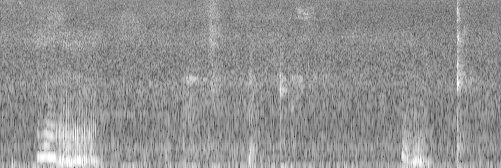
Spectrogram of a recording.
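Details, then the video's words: Pug asleep and snoring, giving a loud rough snort near the start and a softer, shorter one about four seconds later, with faint room noise and small clicks between. "Спящий храпящий Мопс"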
